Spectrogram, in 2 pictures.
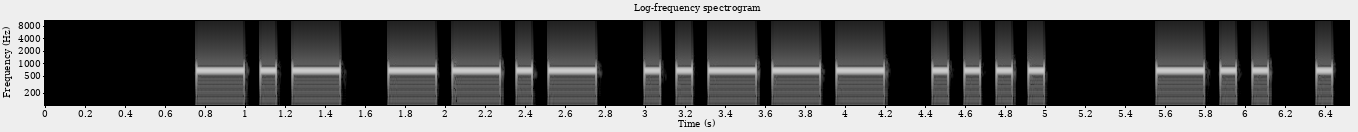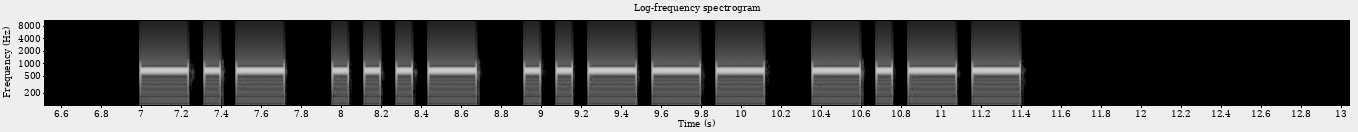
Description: Morse code, heard as a keyed tone, about 15 wpm, 700 Hz. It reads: KQ2H DE KV2Y
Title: USA Callsign DE Callsign - 4 Characters - 15wpm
